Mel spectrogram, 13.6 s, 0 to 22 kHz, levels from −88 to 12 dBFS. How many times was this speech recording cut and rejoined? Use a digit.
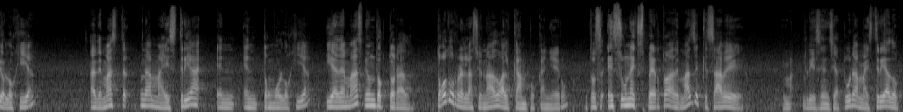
5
